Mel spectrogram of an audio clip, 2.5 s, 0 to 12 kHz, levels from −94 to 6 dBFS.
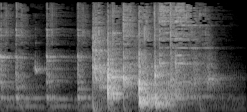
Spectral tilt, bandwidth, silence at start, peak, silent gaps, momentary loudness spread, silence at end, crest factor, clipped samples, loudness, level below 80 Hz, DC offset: -2 dB/octave; 11.5 kHz; 0 s; -2 dBFS; none; 15 LU; 0.25 s; 22 dB; under 0.1%; -21 LUFS; -60 dBFS; under 0.1%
